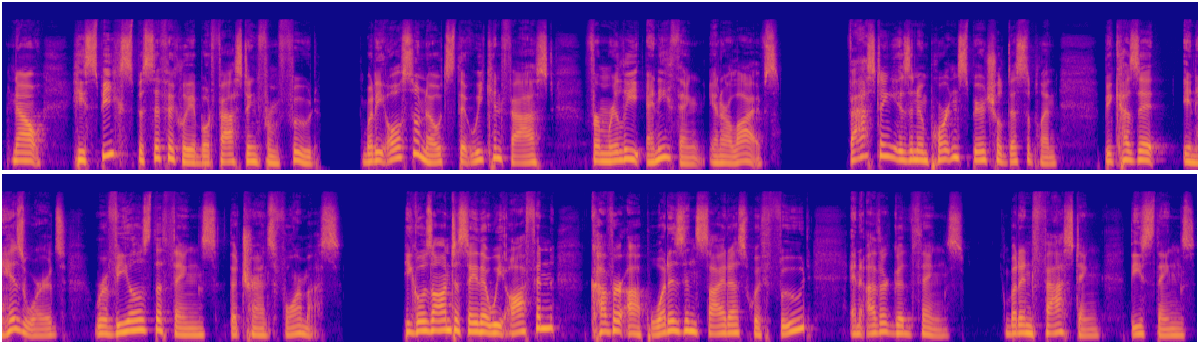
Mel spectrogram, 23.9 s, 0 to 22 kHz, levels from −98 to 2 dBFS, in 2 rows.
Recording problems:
none

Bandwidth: 14.5 kHz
